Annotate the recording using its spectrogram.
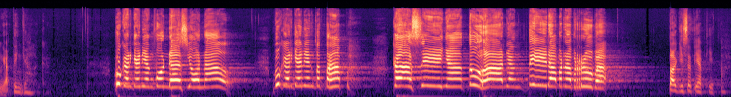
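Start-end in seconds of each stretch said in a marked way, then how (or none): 1.7-10.9 loud, high, ringing rhetorical questions; full-force preaching. Real, not acted. Preacher proclaiming God's unchanging love to congregation, full-force preaching. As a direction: proclaim it at full power, stretching key words.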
